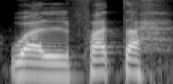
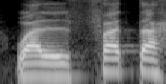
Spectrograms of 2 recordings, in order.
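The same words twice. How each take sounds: The two takes are said the same way.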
